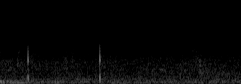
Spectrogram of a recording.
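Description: A tennis ball bouncing twice on a hard court, two short sharp knocks about 0.7 seconds apart with the second the louder, typical of the server's routine just before serving.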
